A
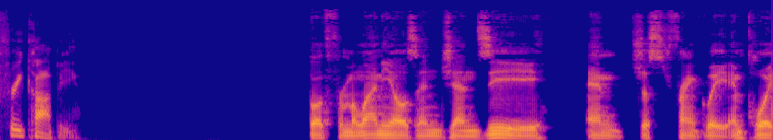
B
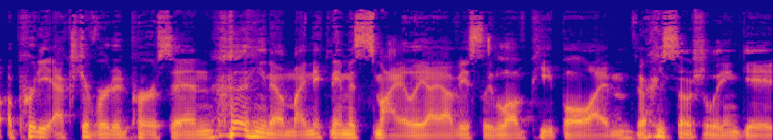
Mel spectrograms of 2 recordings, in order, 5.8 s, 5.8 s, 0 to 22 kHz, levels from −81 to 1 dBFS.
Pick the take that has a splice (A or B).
A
